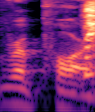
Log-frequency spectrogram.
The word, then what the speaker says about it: rapport: because it's got a T on there, and you're not supposed to pronounce it.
